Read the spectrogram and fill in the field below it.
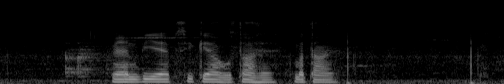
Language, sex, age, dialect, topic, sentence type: Hindi, male, 18-24, Kanauji Braj Bhasha, banking, question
